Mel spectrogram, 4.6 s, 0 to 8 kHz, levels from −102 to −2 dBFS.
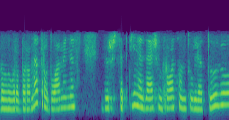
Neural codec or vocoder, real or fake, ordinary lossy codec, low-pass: none; real; AAC, 16 kbps; 7.2 kHz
